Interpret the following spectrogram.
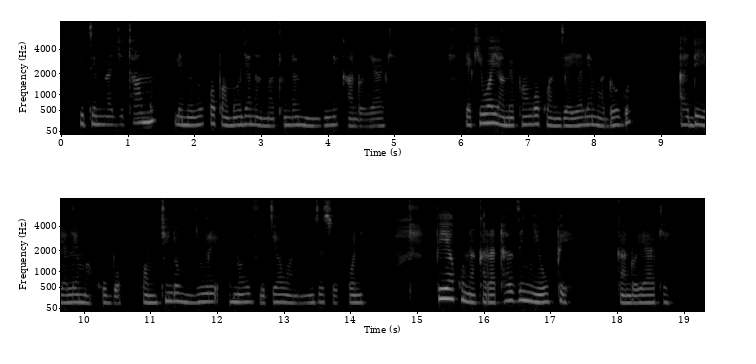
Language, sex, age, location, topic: Swahili, female, 25-35, Nakuru, finance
